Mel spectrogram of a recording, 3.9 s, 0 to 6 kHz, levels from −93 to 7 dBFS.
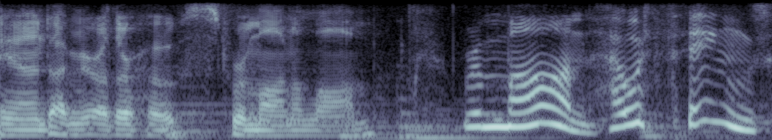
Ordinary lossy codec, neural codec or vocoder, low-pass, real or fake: AAC, 48 kbps; none; 5.4 kHz; real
